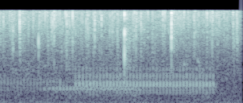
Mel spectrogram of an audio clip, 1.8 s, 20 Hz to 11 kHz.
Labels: {"label": "biophony, croak", "recorder": "SoundTrap 500"}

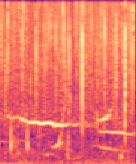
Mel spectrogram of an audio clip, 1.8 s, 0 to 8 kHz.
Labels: {"label": "biophony", "recorder": "SoundTrap 300"}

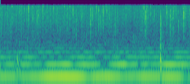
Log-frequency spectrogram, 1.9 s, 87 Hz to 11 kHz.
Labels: {"label": "biophony, midshipman", "recorder": "SoundTrap 500"}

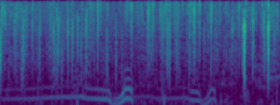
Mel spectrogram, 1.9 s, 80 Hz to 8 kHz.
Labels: {"label": "biophony, cascading saw", "recorder": "SoundTrap 600 or HydroMoth"}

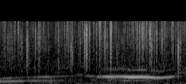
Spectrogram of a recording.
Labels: {"label": "biophony", "recorder": "SoundTrap 300"}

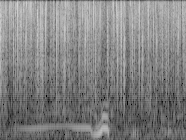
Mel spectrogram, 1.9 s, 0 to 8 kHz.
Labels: {"label": "biophony, cascading saw", "recorder": "SoundTrap 600 or HydroMoth"}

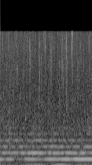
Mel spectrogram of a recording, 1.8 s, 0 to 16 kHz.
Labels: {"label": "biophony, midshipman", "recorder": "SoundTrap 500"}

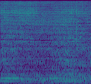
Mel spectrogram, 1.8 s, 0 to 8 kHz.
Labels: {"label": "anthrophony, boat engine", "recorder": "SoundTrap 500"}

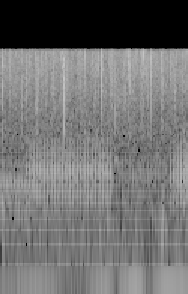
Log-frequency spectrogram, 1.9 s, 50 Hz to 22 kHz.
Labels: {"label": "biophony, croak", "recorder": "SoundTrap 500"}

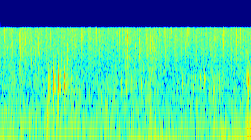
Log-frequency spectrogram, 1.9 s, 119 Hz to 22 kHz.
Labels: {"label": "biophony, damselfish", "recorder": "SoundTrap 500"}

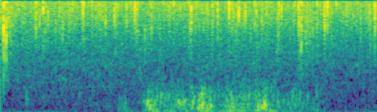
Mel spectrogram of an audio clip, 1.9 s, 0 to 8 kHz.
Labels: {"label": "biophony, growl", "recorder": "SoundTrap 500"}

